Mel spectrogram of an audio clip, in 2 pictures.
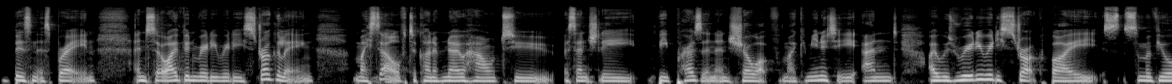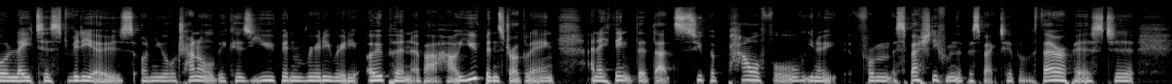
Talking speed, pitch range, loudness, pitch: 175 wpm, 160-180 Hz, -20 LUFS, 170 Hz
